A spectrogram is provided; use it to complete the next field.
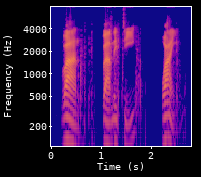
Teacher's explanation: First is uttered by keeping or by connecting lower lip to the upper teeth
